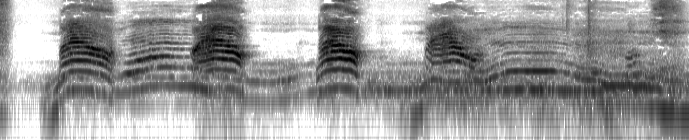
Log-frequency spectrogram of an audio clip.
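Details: Cat upset over an unfamiliar kitten brought into the home: four strident arched yowls about one per second, each rising then falling, then a long wavering low moan trailing off.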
